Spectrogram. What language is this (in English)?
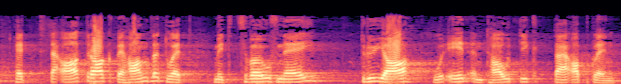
Swiss German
